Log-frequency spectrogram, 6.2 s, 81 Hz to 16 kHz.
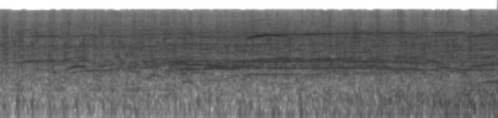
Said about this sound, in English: Fans from both teams on their feet now and cheering for what is a massive pitch right here. Grass Lake trying to rally here in the bottom of the seventh, 3-2.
